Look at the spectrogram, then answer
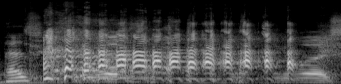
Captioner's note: laughs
